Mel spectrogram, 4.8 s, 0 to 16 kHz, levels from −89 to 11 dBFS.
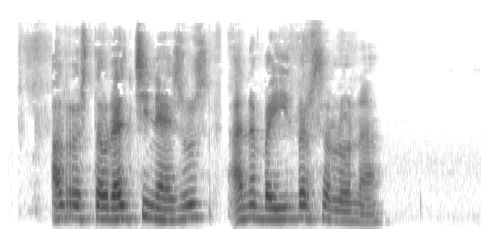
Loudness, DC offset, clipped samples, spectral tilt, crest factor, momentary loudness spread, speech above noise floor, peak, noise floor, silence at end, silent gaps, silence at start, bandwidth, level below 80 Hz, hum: -25 LUFS; under 0.1%; under 0.1%; -3.5 dB/octave; 20 dB; 11 LU; 50 dB; -6 dBFS; -74 dBFS; 1 s; none; 0.3 s; 11.5 kHz; -78 dBFS; none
